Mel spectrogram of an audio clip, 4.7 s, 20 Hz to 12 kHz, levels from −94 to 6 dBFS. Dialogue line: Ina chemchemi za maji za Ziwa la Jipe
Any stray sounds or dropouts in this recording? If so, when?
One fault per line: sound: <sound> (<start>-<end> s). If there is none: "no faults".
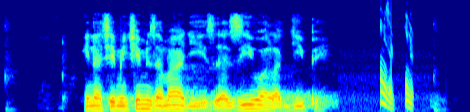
sound: chirp (3.8-4.1 s)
